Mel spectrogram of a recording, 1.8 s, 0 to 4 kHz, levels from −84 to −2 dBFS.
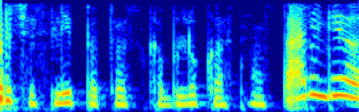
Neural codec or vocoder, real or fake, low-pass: vocoder, 24 kHz, 100 mel bands, Vocos; fake; 3.6 kHz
